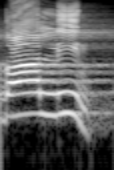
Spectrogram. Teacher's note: اس کو ضاد ہی پڑھنا ہے، اس کا مخرج ہے زبان کی کروٹ اوپر کی 5 داڑوں کی جڑ سے لگے تو پھر ضاد نکلے گا، اور اس کو موٹا ہی ادا کرنا ہے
